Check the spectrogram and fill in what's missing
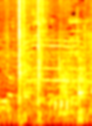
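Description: Pigeons coo in a high-flying pigeon loft, a few soft low calls and brief bursts close by, with a faint voice speaking in the background.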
